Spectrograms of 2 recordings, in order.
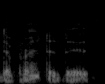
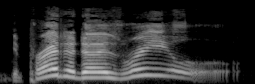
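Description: First: Hushed secret whisper. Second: Loud, slow dramatic declaration; loud announcement. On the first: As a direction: breathe it like a secret. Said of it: "whispered repeat". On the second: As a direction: proclaim it big and slow. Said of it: "loud announcement take". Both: Real, not acted.

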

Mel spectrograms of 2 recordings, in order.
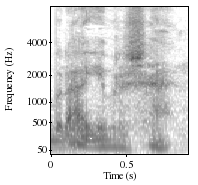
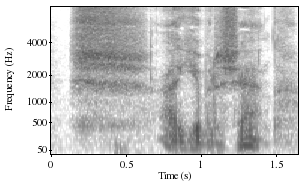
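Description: First: Said in the usual way. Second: Hushed, voiceless aside; playful whisper. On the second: Acted. Man confiding a celebrity crush, playful whisper. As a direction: whisper it like a cheeky confession.

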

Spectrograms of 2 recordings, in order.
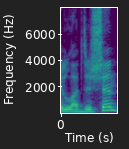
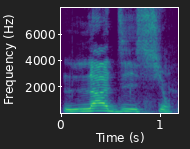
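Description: First: "l'addition" said like English "addition" with a sh sound; English-like pronunciation. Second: "L'addition" slowly as la-dee-syon, nasal ending; French pronunciation. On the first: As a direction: say "l'addition" with an English -shun ending. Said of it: "so similar to English". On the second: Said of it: "Try to say". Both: Shown as a demonstration.

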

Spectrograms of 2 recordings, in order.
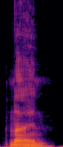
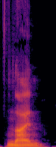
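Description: First: Said in the usual way. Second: A firm, final no. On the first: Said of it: "Rema hört auf zu essen und antwortet". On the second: A narrator's reading. Rema refuses Zital's offer of the watch, firm. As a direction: shut the offer down. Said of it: "antwortet Rema bestimmt".

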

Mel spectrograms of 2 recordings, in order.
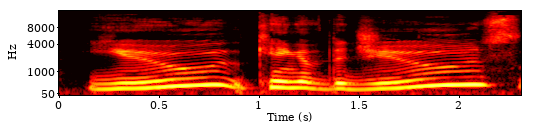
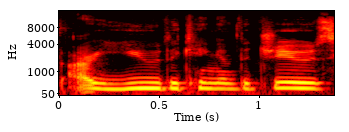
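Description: First: Scornful stress on "You", the rest drawn out slowly. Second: Said in the usual way. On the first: Shown as a demonstration. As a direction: lean hard on "You" as in yeah, right. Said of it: "you" in an emphatic position". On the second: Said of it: "in an emphatic position".

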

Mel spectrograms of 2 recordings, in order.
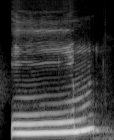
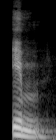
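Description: First: "Im" as ihm, a long drawn-out ee, rising. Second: "im" with a short, open i close to "em". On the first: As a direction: stretch "Im" into a long ee. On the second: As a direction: clip "im" very short. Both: Shown as a demonstration. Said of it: "Agora o im e o em".

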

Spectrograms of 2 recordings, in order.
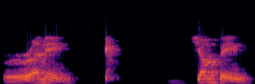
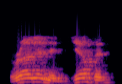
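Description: First: "running", "jumping" each slowly set apart with full endings; voice-lesson diction. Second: Casual Southern "running and jumping"; Southern accent. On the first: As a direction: enunciate "running" and "jumping" as separate, careful words. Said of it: "I had voice lessons". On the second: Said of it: "they got rid of my accent". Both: Shown as a demonstration.

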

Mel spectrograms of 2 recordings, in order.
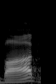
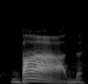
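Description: First: Said in the usual way. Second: Low, imitated Massachusetts accent. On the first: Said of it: "I said". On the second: Local man gives the preacher his name, Massachusetts accent. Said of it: "they do have a different accent".

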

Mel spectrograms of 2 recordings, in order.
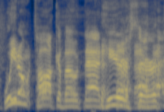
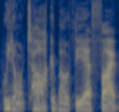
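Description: First: Loud, slow mock Southern yell; yelled Southern rebuke. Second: Low, quiet movie-style warning; hushed dread, mock-grave. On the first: Host imitating crowd shutting down his vaccine joke, yelling. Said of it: "they yelled at me". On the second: Comic imitating Twister diners at the dreaded question, hushed. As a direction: drop it low and soft, as if taboo. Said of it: "everyone drops their utensils like".

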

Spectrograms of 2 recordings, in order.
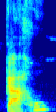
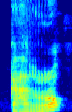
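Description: First: "caju" with a breathy throat sound in the middle; "caju" with the r turned into h; Portuguese h-like R. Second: "carro" with a trilled double r; "carro" said with a tongue-tip trill; Spanish rolled R. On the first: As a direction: say "caju" with a guttural h, no trill. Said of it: "te toma la palabra". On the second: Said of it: "ves la palabra". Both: Shown as a demonstration.

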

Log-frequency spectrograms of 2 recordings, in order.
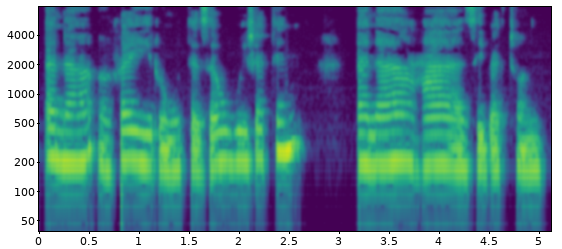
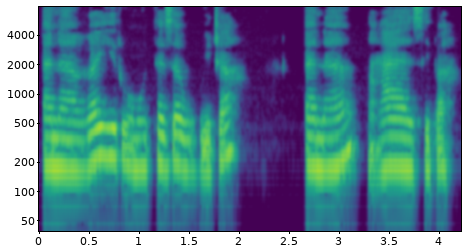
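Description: First: متزوجة and عازبة with full -tun style case endings; final declension pronounced. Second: متزوجة and عازبة ending in a plain a; endings dropped before pause. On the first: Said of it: "the final declension before a pause". (every ending of متزوجة and عازبة fully voiced) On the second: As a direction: leave off the t and case ending of عازبة. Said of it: "Let me read it again properly". (pausal reading, متزوجة and عازبة without declension) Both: Shown as a demonstration.

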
